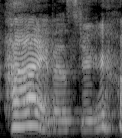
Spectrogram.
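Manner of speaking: slow, wobbly greeting with a laugh in it; drawn-out hi, half laughing, half crying; mock-fragile greeting. Caller greets Flight Centre about her mistake, mock-fragile. Acts tearful call to agent.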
